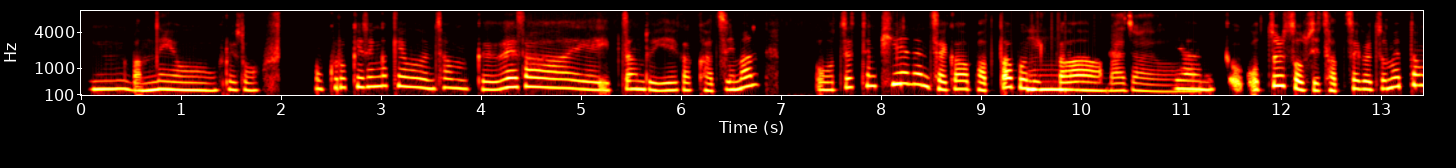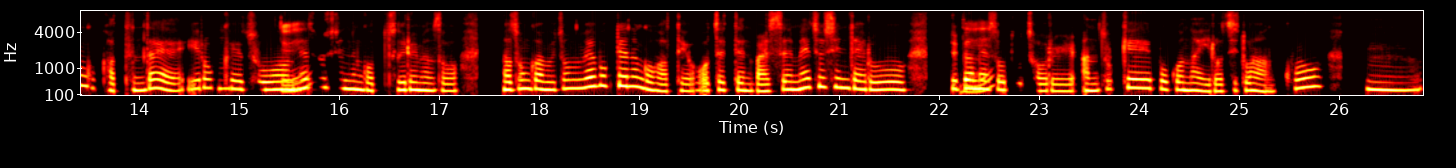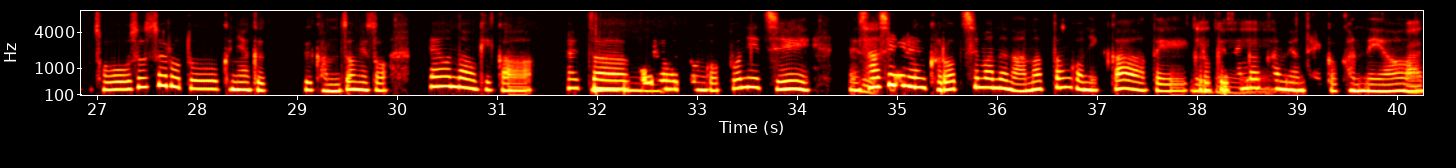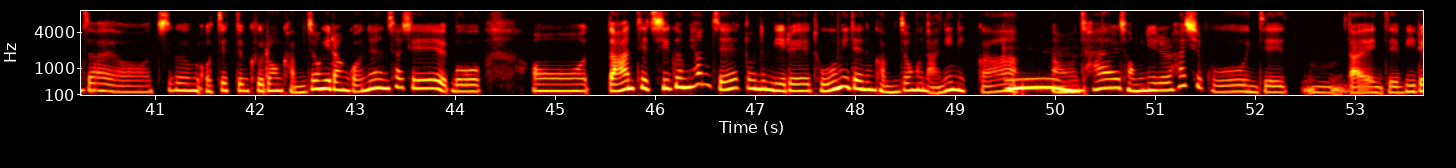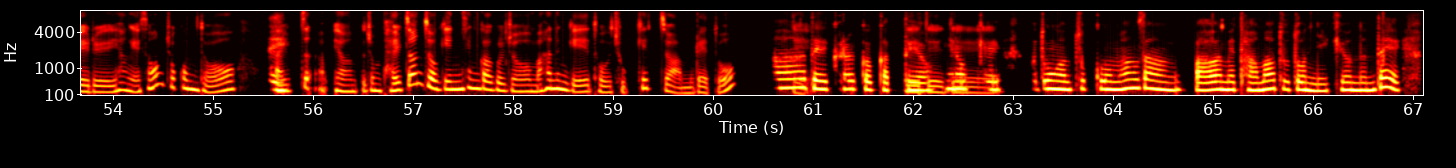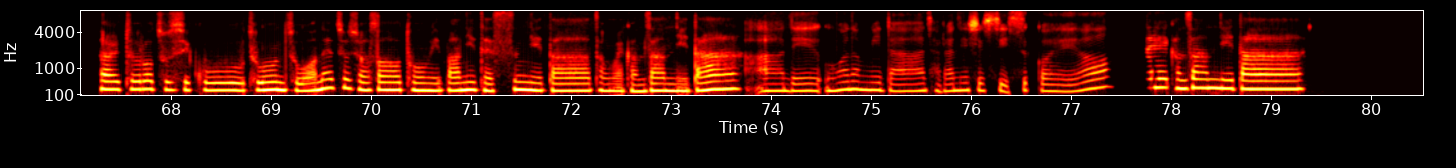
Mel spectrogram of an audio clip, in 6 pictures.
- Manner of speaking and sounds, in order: tapping; distorted speech; static; other background noise
- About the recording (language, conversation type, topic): Korean, advice, 예상치 못한 실직 이후 생활을 안정시키고 자존감을 회복하려면 어떻게 해야 하나요?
